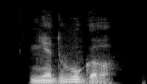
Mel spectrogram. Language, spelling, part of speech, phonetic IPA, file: Polish, niedługo, adverb, [ɲɛˈdwuɡɔ], Pl-niedługo.ogg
